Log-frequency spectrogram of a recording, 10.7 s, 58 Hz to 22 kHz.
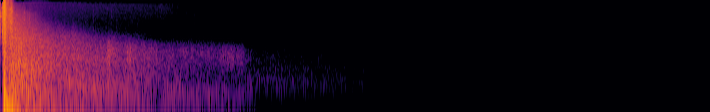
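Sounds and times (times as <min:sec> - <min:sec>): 
MDR rifle muzzle gunshots: 0:00.0 - 0:02.8.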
